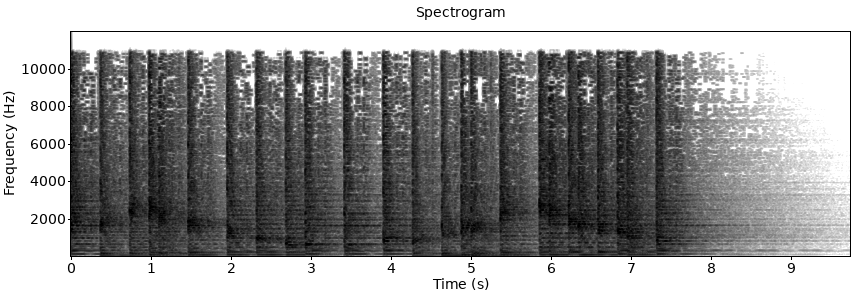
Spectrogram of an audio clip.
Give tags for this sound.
chord stabs interlude sound mix dance instrumental trailer pbm beat drop club trance sample intro radio background techno pattern dancing music move part jingle loop stereo podcast dj broadcast disco

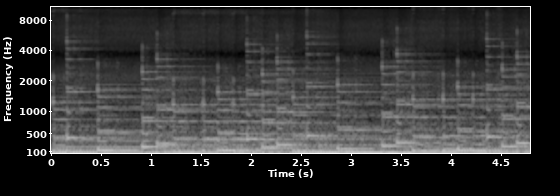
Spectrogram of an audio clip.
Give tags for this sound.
strange 180 loop

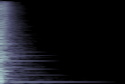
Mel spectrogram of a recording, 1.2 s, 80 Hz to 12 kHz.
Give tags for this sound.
1-shot drum multisample snare velocity

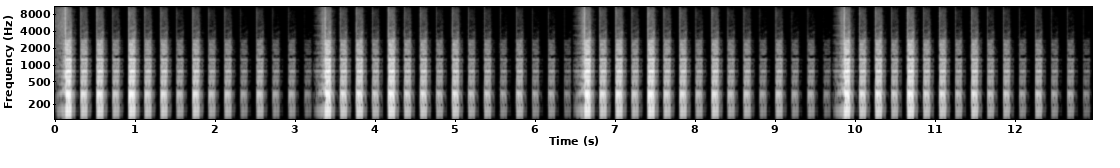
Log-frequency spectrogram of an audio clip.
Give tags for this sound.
loop piano reverbed echo

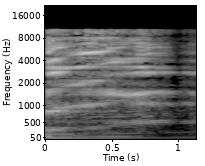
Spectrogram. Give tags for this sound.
ambient effect jew-harp musical pcb tech trump

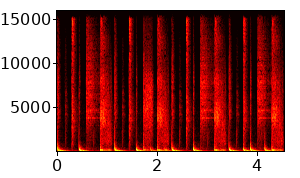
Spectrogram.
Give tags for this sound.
105bpm beat break breakbeat drum loop ragga reggae

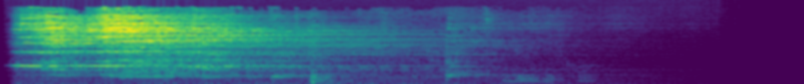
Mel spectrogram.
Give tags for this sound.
ambient msic noise

